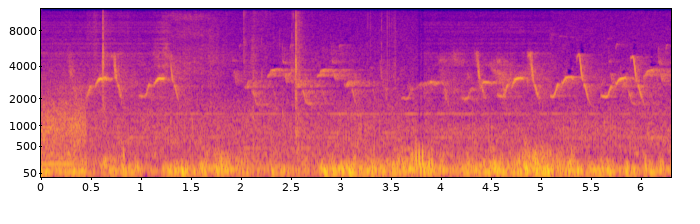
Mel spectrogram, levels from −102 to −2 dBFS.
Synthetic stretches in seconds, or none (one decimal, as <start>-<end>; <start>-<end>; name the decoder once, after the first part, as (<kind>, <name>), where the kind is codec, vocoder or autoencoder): 0.0-1.3 (autoencoder, DAC-VAE); 3.8-5.1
